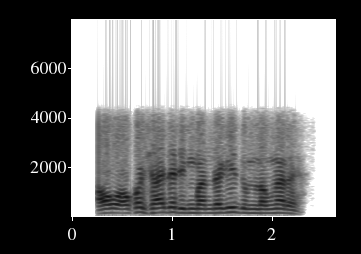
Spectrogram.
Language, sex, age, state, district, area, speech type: Manipuri, male, 60+, Manipur, Kangpokpi, urban, conversation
